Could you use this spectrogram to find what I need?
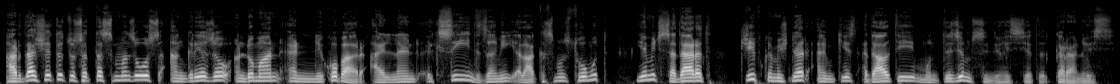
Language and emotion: Kashmiri, neutral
